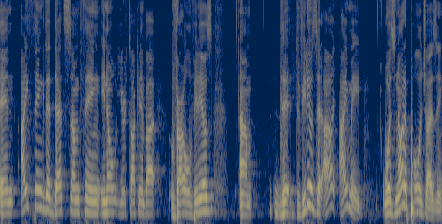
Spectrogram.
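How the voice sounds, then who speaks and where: With an Israeli accent, a man speaks at a fairly high pitch and a moderate pace, using lively intonation. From Israel, Upper Galilee. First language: Hebrew. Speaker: pro-Israel video creator and former soldier. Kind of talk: interview. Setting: live stream.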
